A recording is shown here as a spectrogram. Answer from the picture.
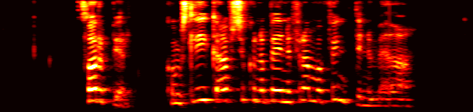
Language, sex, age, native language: Icelandic, female, 40-49, Icelandic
